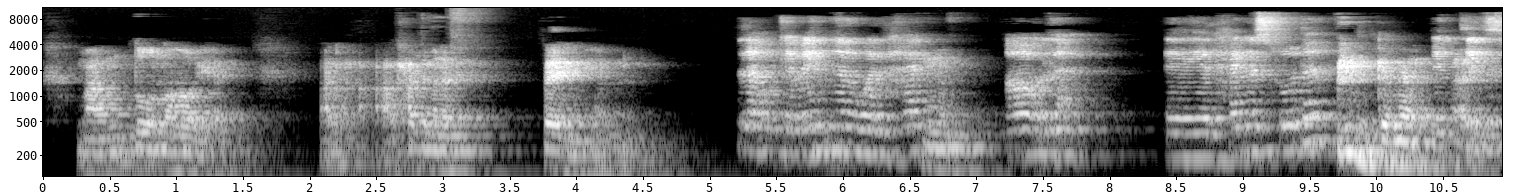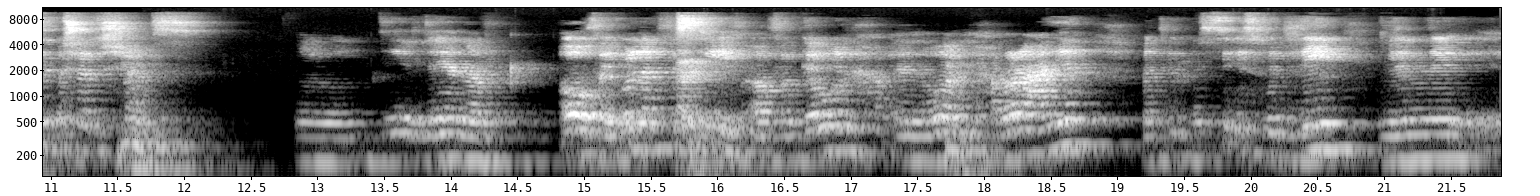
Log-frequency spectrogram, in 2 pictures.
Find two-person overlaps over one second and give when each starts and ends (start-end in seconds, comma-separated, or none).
none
